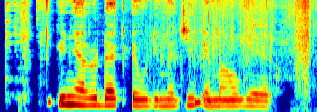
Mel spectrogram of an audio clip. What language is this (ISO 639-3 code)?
luo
